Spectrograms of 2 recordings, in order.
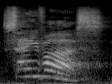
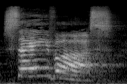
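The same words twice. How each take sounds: First: High, loud cheer; excited cry. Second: Loud, high joyful cry; crowd shouting. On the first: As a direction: shout with the crowd. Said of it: "Miriam cried". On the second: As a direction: call it out like a cheering crowd. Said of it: "surrounded by people shouting". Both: A narrator's reading.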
